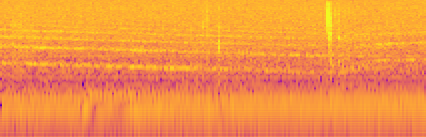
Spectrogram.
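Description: A faint siren: one wailing tone falling slowly in pitch, over a steady low hum.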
